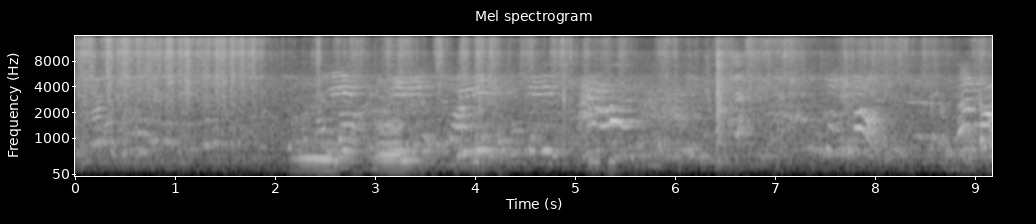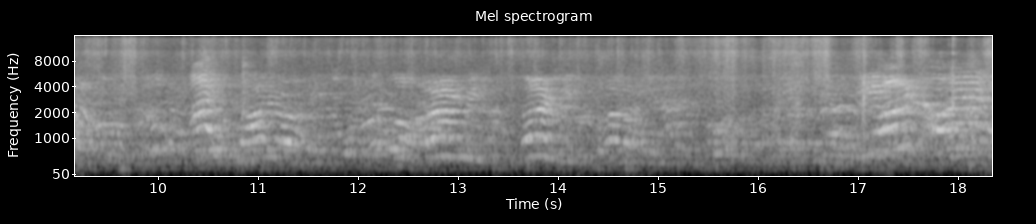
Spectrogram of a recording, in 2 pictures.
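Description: Children playing and calling out, their high voices rising and falling in overlapping shouts with no clear words. The voices grow louder about two seconds in.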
